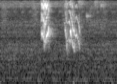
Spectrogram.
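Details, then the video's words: Australian budgerigar giving two brief, high, scratchy chirps about half a second apart, the second slightly longer and more warbled, against a quiet background. "Australian Beautiful Budgies Nice Chirping Sounds"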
